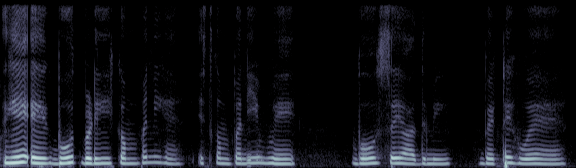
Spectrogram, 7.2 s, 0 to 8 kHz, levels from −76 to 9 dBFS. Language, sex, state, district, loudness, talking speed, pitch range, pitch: Hindi, female, Uttar Pradesh, Saharanpur, -17 LUFS, 125 wpm, 225-250 Hz, 240 Hz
